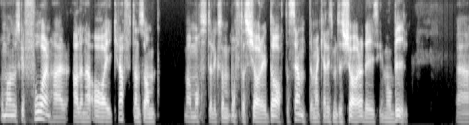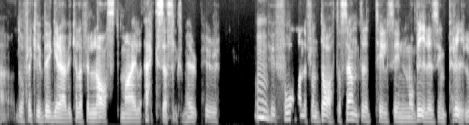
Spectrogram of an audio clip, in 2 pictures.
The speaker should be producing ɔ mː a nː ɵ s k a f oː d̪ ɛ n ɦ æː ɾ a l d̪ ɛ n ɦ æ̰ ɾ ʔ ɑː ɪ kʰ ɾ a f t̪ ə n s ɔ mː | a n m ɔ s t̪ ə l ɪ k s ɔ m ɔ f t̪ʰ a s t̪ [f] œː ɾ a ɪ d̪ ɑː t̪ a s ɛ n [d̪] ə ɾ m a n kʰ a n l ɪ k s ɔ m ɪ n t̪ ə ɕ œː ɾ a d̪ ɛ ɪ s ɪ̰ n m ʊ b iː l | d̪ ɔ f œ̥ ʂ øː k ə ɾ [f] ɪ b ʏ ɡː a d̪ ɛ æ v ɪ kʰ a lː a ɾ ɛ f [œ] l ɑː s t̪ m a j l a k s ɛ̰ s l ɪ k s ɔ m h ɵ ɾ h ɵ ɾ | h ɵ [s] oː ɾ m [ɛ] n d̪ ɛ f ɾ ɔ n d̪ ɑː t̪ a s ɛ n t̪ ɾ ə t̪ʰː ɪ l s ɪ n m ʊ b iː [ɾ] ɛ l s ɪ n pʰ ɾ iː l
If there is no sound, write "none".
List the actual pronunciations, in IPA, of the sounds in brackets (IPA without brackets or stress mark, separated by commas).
ɕ, t̪, v, œ, f, a, l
